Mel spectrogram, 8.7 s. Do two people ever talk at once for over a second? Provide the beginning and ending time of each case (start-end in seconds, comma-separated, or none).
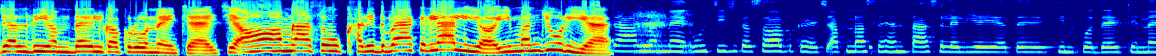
none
